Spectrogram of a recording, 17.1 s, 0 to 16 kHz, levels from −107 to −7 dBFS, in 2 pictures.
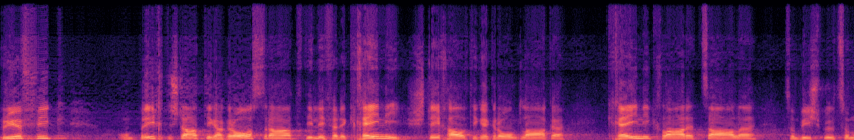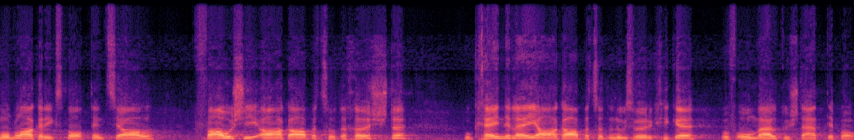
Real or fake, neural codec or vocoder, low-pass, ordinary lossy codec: real; none; 14.4 kHz; Opus, 24 kbps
